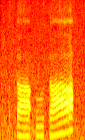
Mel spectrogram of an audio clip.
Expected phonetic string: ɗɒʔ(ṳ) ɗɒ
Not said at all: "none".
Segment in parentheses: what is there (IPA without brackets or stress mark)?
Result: u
